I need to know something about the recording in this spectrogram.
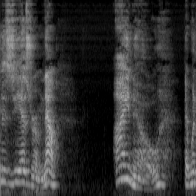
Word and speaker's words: Zeezrom: It's Zeezrom.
